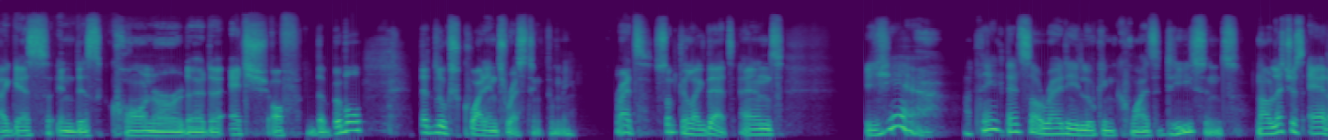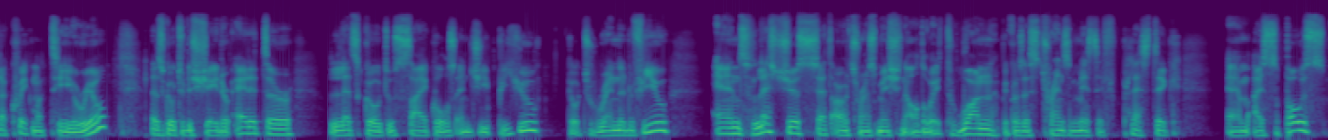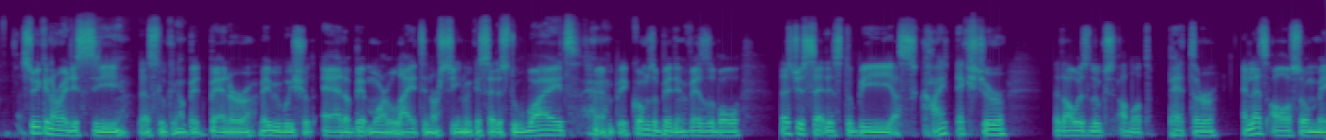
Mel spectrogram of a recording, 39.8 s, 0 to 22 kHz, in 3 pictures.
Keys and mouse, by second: 3.0 m, 4.8 middle click, 5.3 middle click, 5.9 middle click, 7.3 middle click, 7.9 middle click, 14.6-15.5 drag, 16.6 click, 17.0-17.6 drag, 17.9-18.4 drag, 19.6 drag, 20.5 middle click, 21.4 click, 22.3 click, 26.5-27.7 middle drag, 29.1 click, 29.8 click, 33.9-35.6 drag, 38.8 click.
